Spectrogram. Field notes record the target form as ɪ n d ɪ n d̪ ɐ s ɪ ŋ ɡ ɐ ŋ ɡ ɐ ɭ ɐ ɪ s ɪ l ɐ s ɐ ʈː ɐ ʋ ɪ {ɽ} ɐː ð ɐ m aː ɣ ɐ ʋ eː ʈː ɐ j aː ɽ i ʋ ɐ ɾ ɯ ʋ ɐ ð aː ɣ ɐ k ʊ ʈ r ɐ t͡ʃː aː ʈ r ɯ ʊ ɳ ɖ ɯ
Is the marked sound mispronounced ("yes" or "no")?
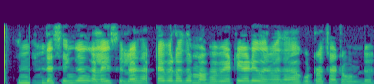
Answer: yes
